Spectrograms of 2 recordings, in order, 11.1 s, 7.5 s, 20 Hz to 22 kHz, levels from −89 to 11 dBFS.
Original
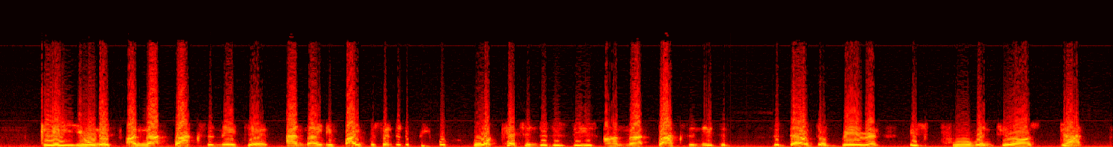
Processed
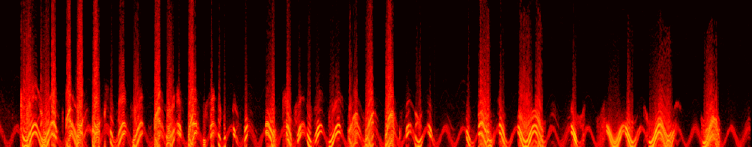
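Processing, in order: gliding tape speed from 195% -> 101%; peaking EQ 390 Hz +4.5 dB; echo from a far wall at 140 m, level -30 dB; ring modulator with a swept carrier 1.6 kHz, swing 80%, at 5.6 Hz; trim -2.5 dB

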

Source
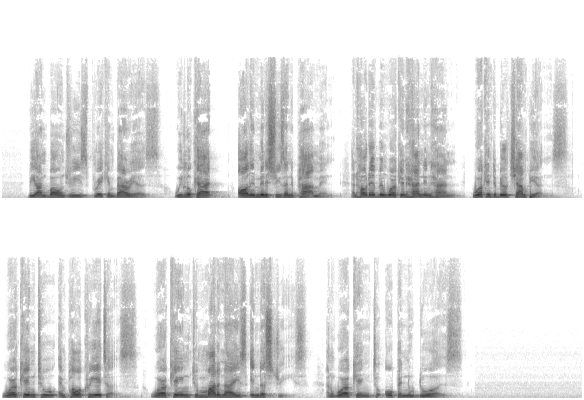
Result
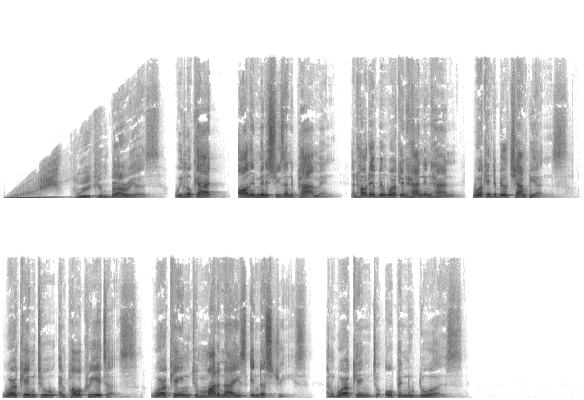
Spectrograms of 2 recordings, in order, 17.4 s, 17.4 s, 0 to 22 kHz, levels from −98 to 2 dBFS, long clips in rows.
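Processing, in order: tape start-up on the opening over 2.23 s; gate with hold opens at -53 dBFS; tilt shelf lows -5 dB, about 740 Hz; trim +5.5 dB

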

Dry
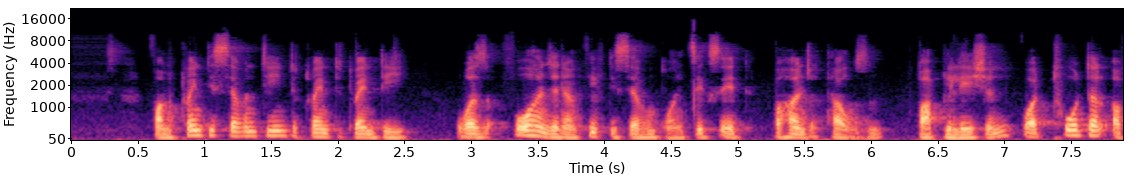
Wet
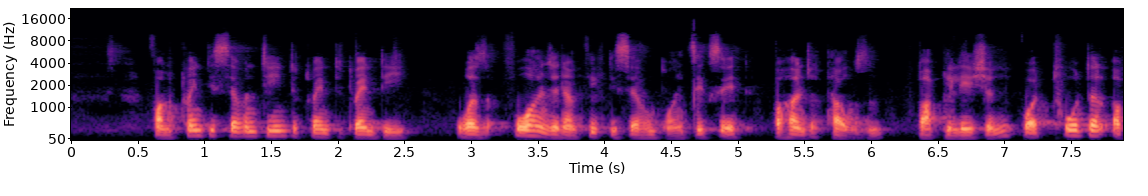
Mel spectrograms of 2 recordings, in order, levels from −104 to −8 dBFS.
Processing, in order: rotary cabinet horn 1.2 Hz, later 7 Hz, at 1.96 s; in parallel at -2 dB: compression, threshold -27 dBFS, peak gain reduction 16 dB; on the sum: ladder high-pass 270 Hz, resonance 20%; trim -5.5 dB

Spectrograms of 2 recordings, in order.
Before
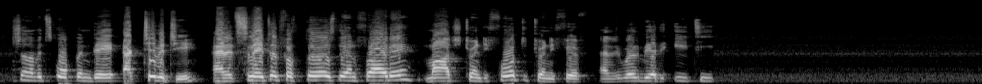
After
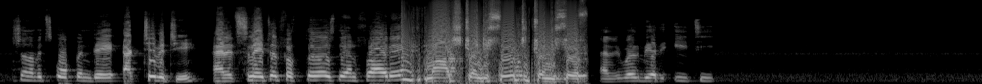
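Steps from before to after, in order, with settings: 4.01–5.91 s: fuzz box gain 47 dB, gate -51 dBFS; trim -9 dB

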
